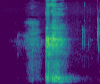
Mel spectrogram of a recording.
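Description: A man coughs once, clearing his throat, about a second in.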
